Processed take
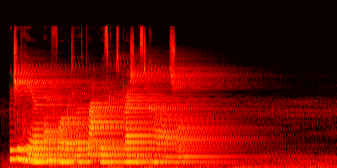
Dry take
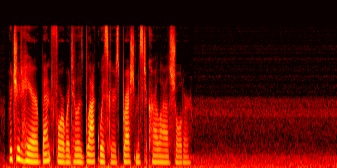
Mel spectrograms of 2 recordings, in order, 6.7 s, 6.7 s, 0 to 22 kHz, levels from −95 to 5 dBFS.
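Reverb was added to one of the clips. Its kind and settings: spring tank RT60 3.4 s, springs 32 ms, chirp 40 ms, DRR -4.5 dB; gain -9 dB

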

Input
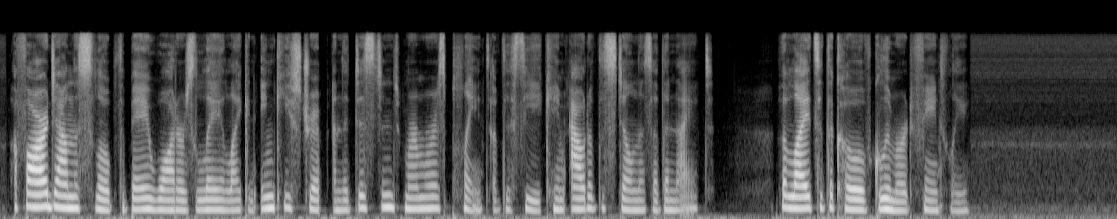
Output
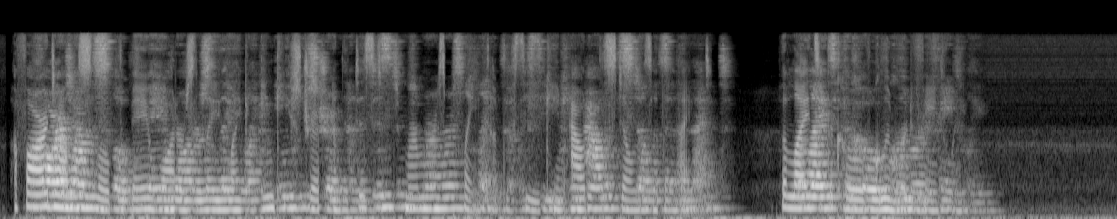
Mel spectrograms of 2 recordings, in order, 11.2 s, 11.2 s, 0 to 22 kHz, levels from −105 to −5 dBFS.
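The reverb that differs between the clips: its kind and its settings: digital reverb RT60 0.45 s, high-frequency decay 0.5×, pre-delay 0.12 s, DRR -2 dB; gain -7 dB

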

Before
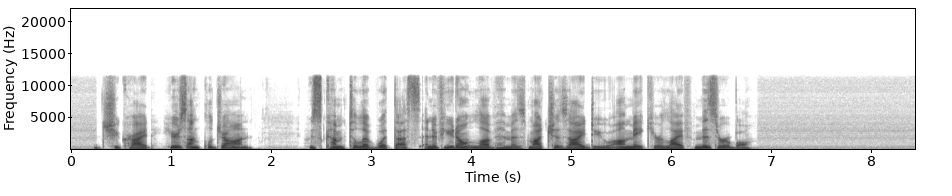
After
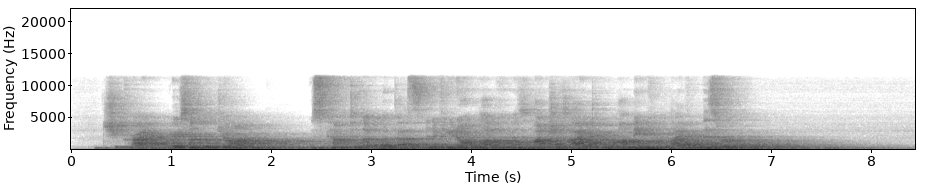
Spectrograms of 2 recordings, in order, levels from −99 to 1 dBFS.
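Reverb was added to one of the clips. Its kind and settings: shoebox room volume 140 m³, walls hard, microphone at 1.3 m; gain -14.5 dB

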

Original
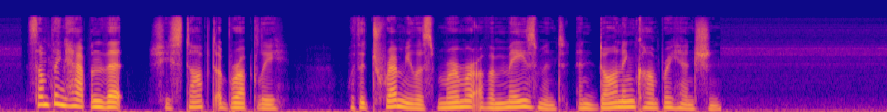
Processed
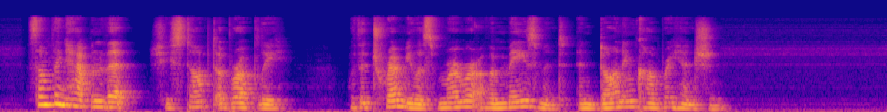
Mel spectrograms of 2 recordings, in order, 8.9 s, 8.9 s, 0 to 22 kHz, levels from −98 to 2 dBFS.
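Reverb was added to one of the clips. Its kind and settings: FDN reverb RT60 0.34 s, low-frequency decay 0.85×, high-frequency decay 0.7×, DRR -1 dB; gain -5 dB

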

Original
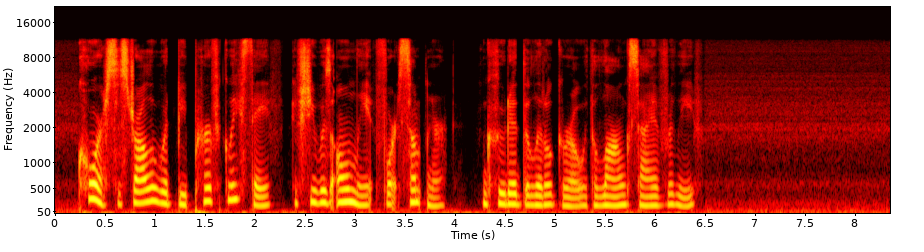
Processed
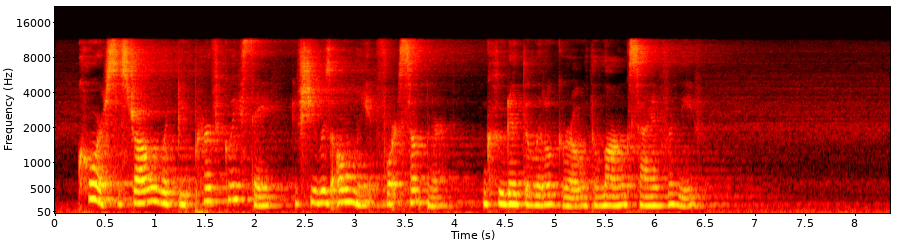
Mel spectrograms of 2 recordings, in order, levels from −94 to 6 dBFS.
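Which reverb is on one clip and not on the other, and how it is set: two-slope reverb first 0.54 s, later 2.8 s, from -18 dB, DRR 2 dB; gain -2.5 dB

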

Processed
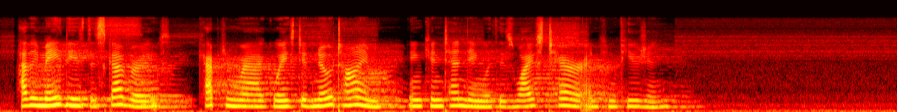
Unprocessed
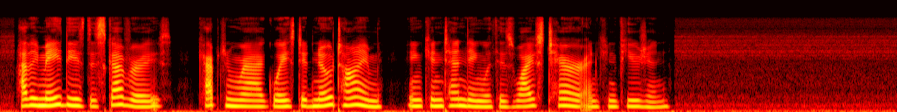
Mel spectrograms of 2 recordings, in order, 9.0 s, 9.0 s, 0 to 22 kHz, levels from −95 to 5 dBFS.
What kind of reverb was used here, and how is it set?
non-linear reverb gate 0.39 s flat, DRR 10 dB; gain +2.5 dB

